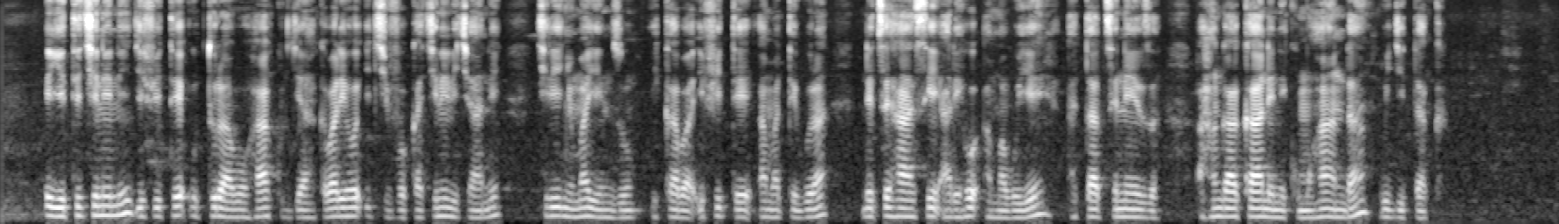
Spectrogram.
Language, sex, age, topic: Kinyarwanda, female, 18-24, agriculture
